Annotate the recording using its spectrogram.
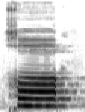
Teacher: پہلے منہ کھولنا ہے پورا، آ جیسے ہم کرتے ہیں آ، پھر پڑھنا ہے حا، حا، خا۔ حلق کے پہلے حصے سے خا پڑھتے ہیں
